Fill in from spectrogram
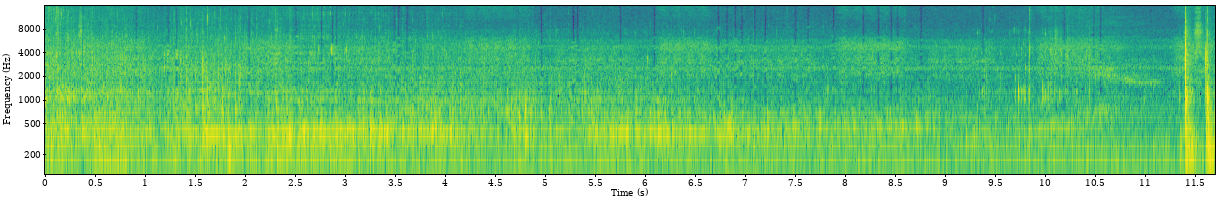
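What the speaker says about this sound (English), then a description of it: "now I'm going to transfer this into the bottles with my funnel" Homemade hand sanitizer cleaning spray pours through a funnel into bottles: a soft, steady trickle and splash of liquid, faint and close, ending in a couple of small clinks.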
